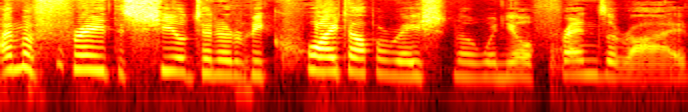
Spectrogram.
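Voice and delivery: thick put-on Irish brogue. Quoting the villain revealing the evil plot, Irish-sounding accent. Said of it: "Is he Irish?".

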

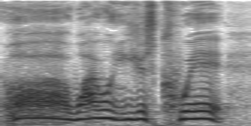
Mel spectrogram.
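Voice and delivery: mock rough shouting. Retelling how two managers in a room told the speaker to quit: imitating someone shouting. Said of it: "shouting at me".

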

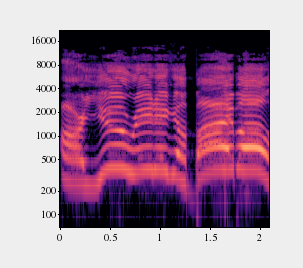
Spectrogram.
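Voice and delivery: very loud, high, far-carrying, room-filling voice. Retelling what a man said after walking up to the speaker, in a very loud voice. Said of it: "in a voice when you could hear it in a room that's probably 2-3 times this".

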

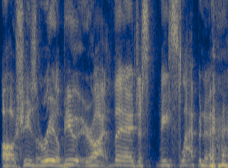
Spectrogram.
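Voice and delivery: put-on Aussie accent, pitched high. Joking about a man and his wife, in a fake Australian accent. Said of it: "my Australian accent's going".

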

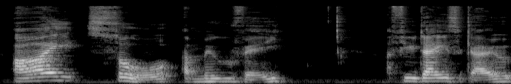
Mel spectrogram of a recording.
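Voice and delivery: very slow, drawn-out, stalling speech. Answering which movie they saw while trying to remember: talking slowly. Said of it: "I'm talking slowly".

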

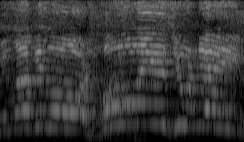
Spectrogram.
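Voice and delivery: admiring, very high-pitched, very quiet. Giving praise to the lord after being asked: loud, audible voice. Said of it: "In a loud, audible voice".

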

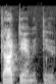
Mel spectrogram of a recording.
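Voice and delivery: acted voice close to crying. Retelling what a friend said when he was about to cry: imitating someone about to cry. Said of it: "Bo's about to cry".

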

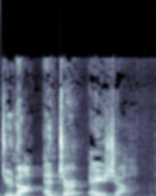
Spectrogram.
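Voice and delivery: slow, drawn-out, big resounding divine voice. Speaker acting out the voice one of them heard, booming voice. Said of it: "this booming voice that says".

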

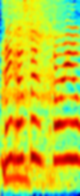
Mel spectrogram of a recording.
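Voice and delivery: very high cartoon cat voice, pitched way up. Imagining a wife greeting her husband, the speaker does a Pikachu voice. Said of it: "I'm annoyed just at the fact that I could make that voice".

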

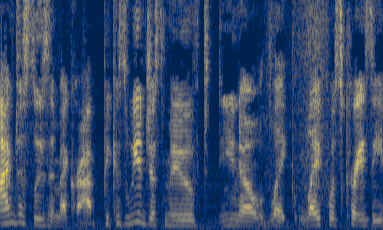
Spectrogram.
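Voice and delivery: ordinary delivery

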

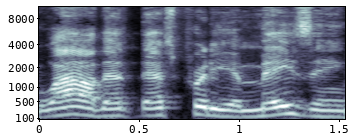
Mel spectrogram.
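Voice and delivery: normal talking voice

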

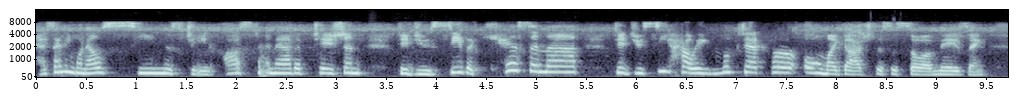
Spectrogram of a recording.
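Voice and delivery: half-whispered, stage style. Retelling how the podcast felt at first: imitating a hushed voice. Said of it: "saying in a hushed voice".

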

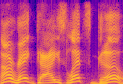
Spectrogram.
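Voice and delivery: cheesy, edgy anime-dub hero voice, drawn out. Showing how he talks as a cheesy, edgy guy character, edgy guy voice. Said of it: "I start talking like this".

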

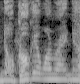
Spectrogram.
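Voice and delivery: very high-pitched, insistent yelling. Acting out a mom telling her kid to go now: imitating a mom yelling. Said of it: "yelling at you".

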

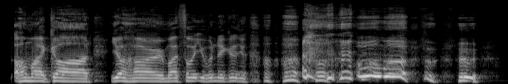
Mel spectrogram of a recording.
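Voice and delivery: very loud, swooping, high talking-dog voice. Answering what dogs think by impersonating a dog. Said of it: "I like impersonating things".

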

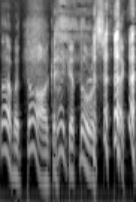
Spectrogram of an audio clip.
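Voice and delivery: high, bouncy, sing-song cartoon dog voice. Recalling a cartoon where the comedian voiced a dog: Rodney Dangerfield impression. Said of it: "So he's all like".

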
